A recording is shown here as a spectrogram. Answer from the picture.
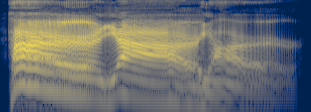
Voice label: Human Pirate Say Yarr Hey Yarr

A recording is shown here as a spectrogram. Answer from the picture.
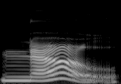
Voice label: "No", Human Male

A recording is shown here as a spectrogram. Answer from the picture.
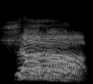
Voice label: Human Crowd "Shut Up"

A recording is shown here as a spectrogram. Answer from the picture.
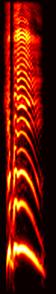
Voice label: Cartoon Human Male Yell "Yippee" Cartoon; AdobeCC

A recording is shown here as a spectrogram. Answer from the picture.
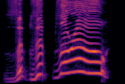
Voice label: Cartoon Voice Zip Zip Zaroo

